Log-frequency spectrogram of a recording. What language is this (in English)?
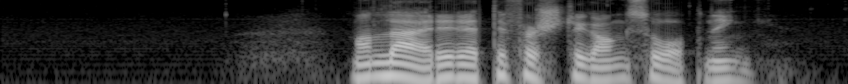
Norwegian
